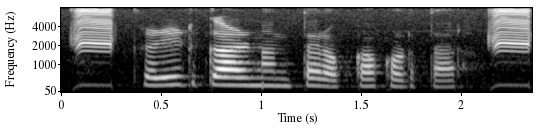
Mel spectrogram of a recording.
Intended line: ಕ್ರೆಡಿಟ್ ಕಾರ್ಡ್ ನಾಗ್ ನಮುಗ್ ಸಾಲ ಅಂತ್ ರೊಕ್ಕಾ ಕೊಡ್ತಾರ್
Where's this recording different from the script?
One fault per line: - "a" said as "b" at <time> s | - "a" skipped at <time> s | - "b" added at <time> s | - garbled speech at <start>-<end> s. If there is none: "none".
- "ನಾಗ್ ನಮುಗ್ ಸಾಲ" skipped at 1.0 s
